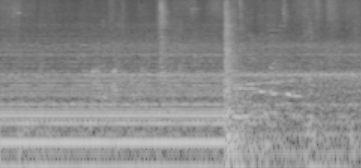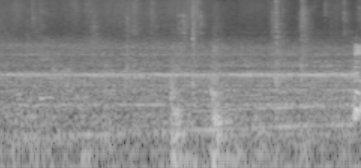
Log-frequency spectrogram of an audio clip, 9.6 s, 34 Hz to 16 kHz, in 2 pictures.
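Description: A JR BEC819 series electric train running from Wakamatsu to Orio hums steadily with a strong low tonal drone, then the pitch shifts and it rolls on with rumbling wheels and occasional clunks, heard from inside the car.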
